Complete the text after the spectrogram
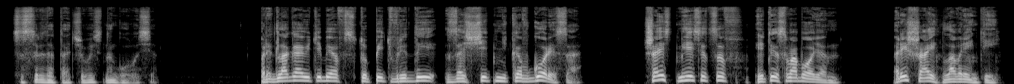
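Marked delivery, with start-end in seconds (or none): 2.6-10.0 high, firm offer; officer's offer. A narrator's reading. Officer offering the prisoner a way out, firm. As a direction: put the offer firmly to him.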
